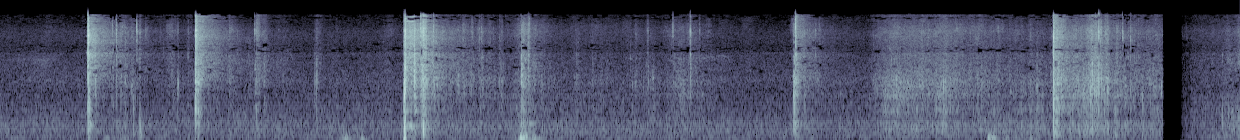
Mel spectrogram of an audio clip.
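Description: About six sharp cracks of dry branches and sticks being snapped and cut with a machete to gather firewood, with rustling of dry leaves and twigs near the end.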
